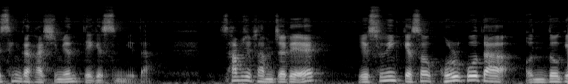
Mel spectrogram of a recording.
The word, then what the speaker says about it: 골고다: 도착 했음을 알려주고 있습니다 이곡 이름을 골고다 라고 부르는 것은 바람 어를 헬라어로 음녀 캐서 불렀을 때 발음입니다 라티노 는 갈고리 라고 부르게 되는 것이지요 그래서 찬송가 가사의 보면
